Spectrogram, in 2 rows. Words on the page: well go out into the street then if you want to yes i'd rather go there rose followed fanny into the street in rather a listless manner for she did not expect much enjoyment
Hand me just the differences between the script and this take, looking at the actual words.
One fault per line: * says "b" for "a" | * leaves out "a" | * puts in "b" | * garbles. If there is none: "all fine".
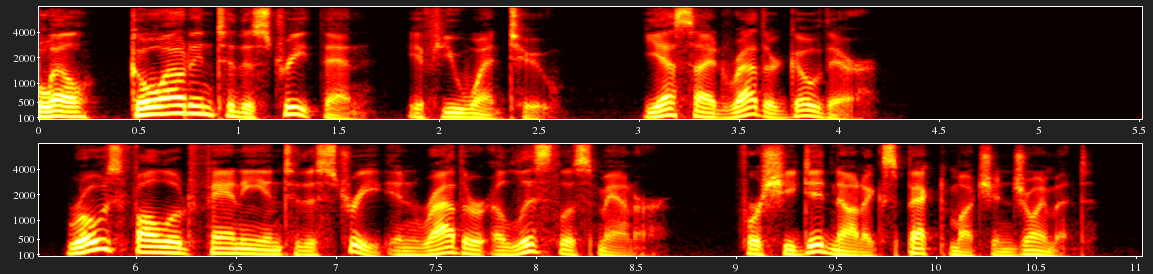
* says "went" for "want"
